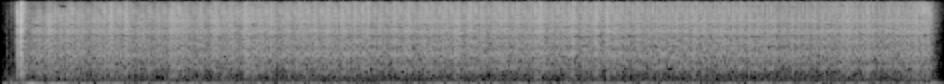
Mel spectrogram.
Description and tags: dime spinning on a glass table
change, dime, coin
